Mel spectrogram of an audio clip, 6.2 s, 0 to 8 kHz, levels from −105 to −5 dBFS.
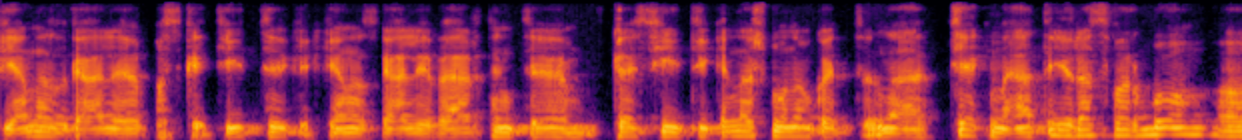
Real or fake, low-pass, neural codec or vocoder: fake; 7.2 kHz; vocoder, 22.05 kHz, 80 mel bands, WaveNeXt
